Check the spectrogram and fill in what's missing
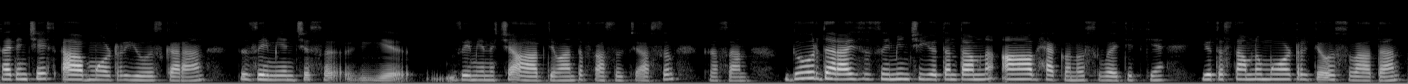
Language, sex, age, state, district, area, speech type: Kashmiri, female, 45-60, Jammu and Kashmir, Anantnag, rural, spontaneous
